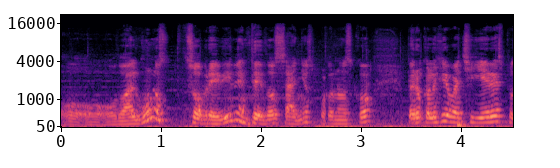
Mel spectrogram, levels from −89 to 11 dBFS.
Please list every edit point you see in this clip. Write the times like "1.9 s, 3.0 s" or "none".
2.6 s, 3.6 s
